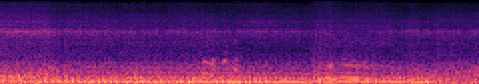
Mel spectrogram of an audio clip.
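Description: Honda Shadow V-twin motorcycle engine running steadily under way. About three seconds in, the engine note rises briefly and drops back, then the engine sound eases off near the end.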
